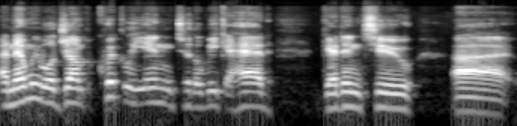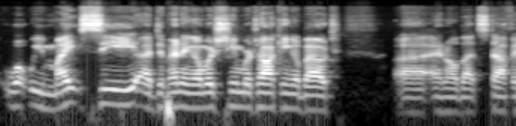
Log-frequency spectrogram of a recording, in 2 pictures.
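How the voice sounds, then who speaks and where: This is a man with a plain, everyday voice, fairly high in pitch, in a Canadian accent. He talks at a moderate pace with ordinary pitch variation on a very clean recording with a silent background. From Canada. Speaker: podcast host. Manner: casual, uses filler "uh" often.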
